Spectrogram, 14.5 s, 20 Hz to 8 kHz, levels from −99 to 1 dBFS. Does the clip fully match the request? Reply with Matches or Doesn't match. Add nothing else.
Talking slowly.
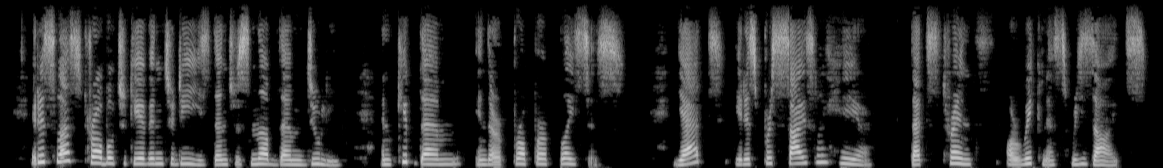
Matches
